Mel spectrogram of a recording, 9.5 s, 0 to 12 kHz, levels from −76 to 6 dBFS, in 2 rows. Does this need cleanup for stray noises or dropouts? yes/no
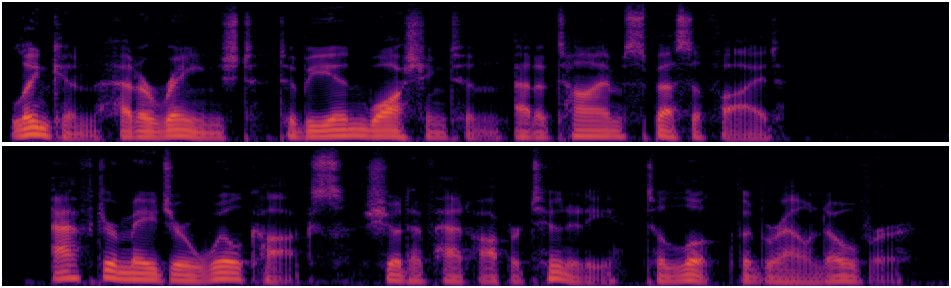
no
